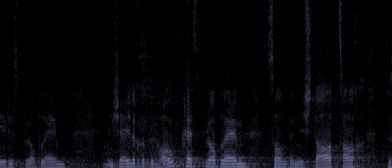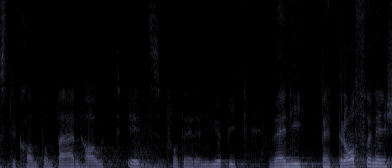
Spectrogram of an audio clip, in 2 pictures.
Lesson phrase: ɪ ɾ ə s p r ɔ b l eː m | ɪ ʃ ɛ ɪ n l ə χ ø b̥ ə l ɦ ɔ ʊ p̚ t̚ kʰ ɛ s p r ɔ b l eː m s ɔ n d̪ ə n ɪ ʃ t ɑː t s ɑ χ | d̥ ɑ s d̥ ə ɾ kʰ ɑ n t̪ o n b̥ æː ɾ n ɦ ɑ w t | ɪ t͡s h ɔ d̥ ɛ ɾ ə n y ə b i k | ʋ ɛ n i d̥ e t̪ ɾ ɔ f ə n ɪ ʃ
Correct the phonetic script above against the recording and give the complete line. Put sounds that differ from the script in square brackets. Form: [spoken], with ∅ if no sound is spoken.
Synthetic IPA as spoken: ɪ ɾ ə s p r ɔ b l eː m | ɪ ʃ ɛ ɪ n l ə χ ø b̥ ə [ɾ] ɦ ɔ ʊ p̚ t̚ kʰ ɛ s p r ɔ b l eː m s ɔ n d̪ ə n ɪ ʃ t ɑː t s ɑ χ | d̥ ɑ s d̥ ə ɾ kʰ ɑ n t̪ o n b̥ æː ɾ n ɦ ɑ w t | ɪ t͡s [f] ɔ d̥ ɛ ɾ ə n y ə b i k | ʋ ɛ n i [b̥] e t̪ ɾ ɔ f ə n ɪ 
